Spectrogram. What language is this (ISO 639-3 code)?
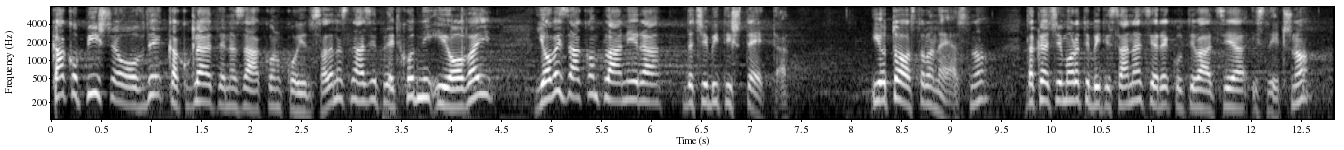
srp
